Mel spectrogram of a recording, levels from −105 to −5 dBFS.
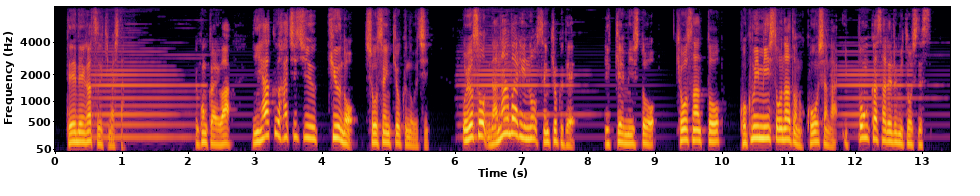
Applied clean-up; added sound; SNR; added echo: classical method spectral subtraction.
